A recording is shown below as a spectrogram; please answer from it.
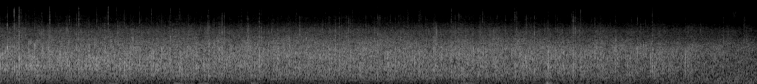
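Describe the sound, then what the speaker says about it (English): An audience at an NROTC graduation ceremony applauds the families, a dense, sustained burst of clapping from a large crowd that holds steady and then tapers slightly toward the end. "I think we all owe a round of applause to the families."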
